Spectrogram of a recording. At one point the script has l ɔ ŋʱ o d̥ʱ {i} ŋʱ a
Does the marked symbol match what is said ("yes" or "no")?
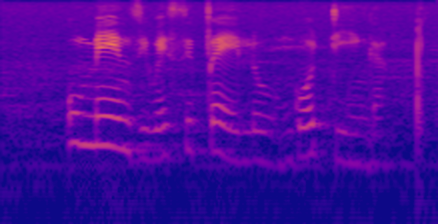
no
